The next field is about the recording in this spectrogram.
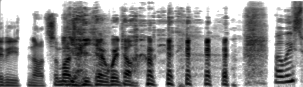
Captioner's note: laughs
